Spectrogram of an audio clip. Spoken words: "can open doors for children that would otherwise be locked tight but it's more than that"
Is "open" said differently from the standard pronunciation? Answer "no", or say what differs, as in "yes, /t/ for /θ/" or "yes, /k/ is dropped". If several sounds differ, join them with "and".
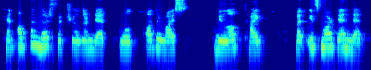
yes, /f/ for /p/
